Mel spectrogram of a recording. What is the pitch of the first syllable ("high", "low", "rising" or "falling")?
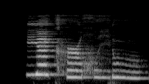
high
